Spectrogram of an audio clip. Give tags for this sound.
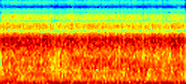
Alien; Electronic; Machines

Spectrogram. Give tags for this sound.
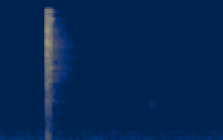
FX; Domestic; Fork; Metallic; Hit; Pan; Spoon; Kitchen; Handle; Percussion; Wooden; Knife; Rhythm; Metal; Saucepan

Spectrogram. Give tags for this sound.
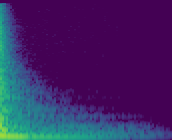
custom; cymbals; snare; one-shot; cymbal; crash; metronome; bronze; NAMM; one; ride; bubinga; drumset; Bosphorus; Cooper; Istambul

